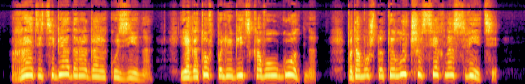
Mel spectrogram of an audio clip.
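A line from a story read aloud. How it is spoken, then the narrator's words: Flustered exclamation. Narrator (Russian): воскликнул Энрик и весь вспыхнул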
